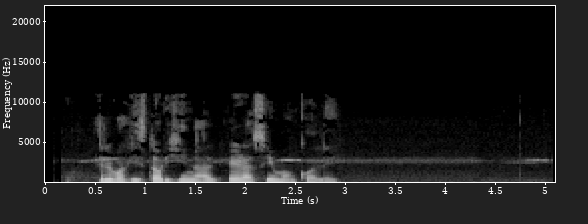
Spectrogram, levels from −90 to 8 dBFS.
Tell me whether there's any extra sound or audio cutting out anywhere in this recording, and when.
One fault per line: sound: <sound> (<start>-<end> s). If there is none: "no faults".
no faults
